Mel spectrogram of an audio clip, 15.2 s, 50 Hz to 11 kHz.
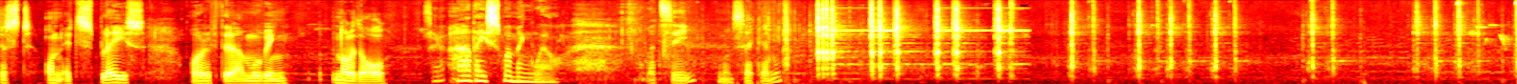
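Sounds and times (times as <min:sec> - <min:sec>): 
speech: 0:00.0 - 0:08.1
manual tally counter clicking while counting sperm cells under a microscope: 0:08.2 - 0:12.5.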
